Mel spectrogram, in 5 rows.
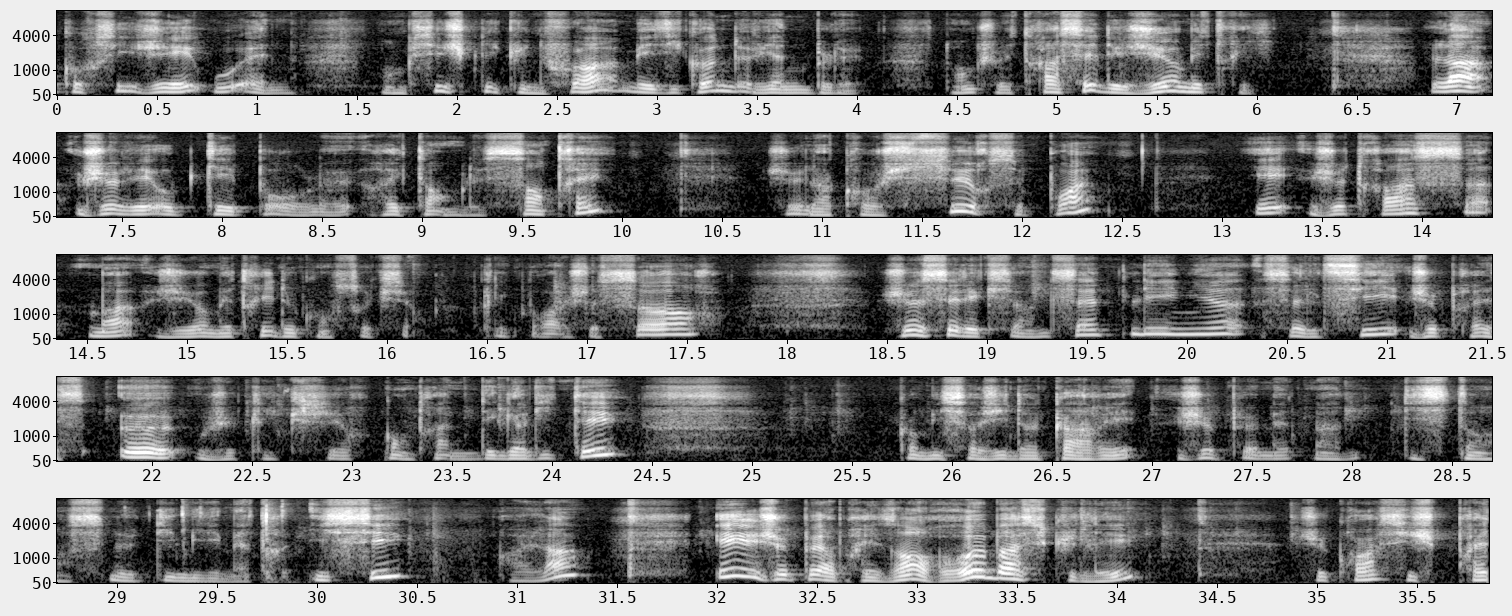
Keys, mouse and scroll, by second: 2.0 click, 8.1 click, 9.4 click, 11.9 click, 14.9 click, 16.4 right click, 17.0-17.4 scroll up 1, 17.6 right click, 19.3 click, 20.3 click, 23.4 e, 25.3 click, 27.6 click, 29.0 KP_1, 29.3 KP_0, 29.7 KP_Enter.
